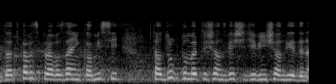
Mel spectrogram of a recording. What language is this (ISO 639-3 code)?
pol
